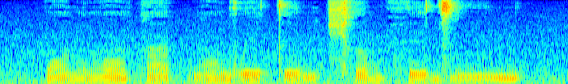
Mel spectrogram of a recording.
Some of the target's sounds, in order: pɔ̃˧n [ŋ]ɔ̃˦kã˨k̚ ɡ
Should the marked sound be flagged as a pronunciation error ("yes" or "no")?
no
